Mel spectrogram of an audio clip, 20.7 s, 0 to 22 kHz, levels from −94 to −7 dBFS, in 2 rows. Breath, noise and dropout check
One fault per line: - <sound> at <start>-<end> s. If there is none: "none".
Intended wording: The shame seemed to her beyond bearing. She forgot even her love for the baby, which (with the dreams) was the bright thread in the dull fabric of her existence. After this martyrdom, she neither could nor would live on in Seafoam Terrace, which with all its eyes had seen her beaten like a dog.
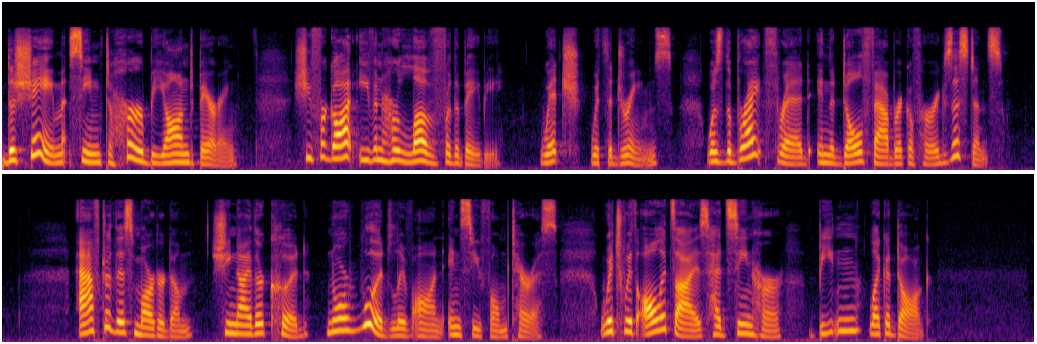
none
